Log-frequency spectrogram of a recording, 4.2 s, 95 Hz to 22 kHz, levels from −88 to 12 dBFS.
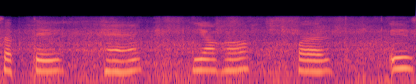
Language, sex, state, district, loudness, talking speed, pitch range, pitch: Hindi, female, Chandigarh, Chandigarh, -15 LUFS, 70 wpm, 220-240 Hz, 230 Hz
